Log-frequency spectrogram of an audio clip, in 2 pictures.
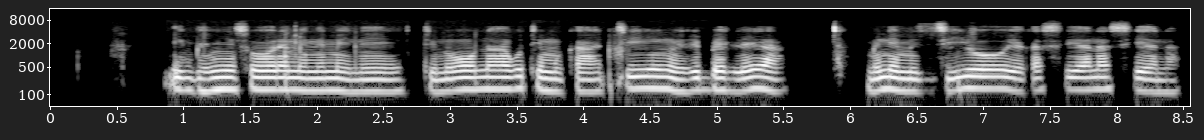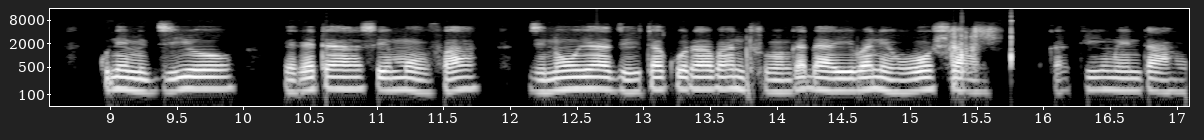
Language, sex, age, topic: Ndau, male, 25-35, health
